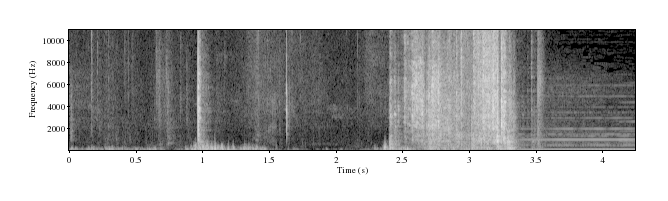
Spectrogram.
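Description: Shovel scooping compost from a wheelbarrow and tipping it onto a raised bed: a short scrape about a second in, then a longer scrape from about two and a half seconds. Background music comes in near the end.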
